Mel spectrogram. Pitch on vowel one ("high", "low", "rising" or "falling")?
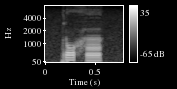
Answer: high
